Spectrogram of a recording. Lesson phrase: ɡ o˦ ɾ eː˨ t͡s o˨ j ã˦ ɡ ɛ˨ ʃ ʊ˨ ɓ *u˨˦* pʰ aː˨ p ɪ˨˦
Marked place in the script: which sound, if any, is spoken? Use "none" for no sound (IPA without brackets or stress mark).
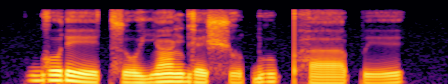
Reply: u˦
